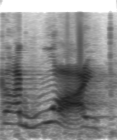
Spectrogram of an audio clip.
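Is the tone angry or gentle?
angry. It is said in an angry, demanding tone.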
